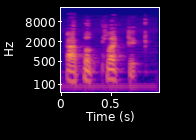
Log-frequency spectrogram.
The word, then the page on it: apoplectic: American English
